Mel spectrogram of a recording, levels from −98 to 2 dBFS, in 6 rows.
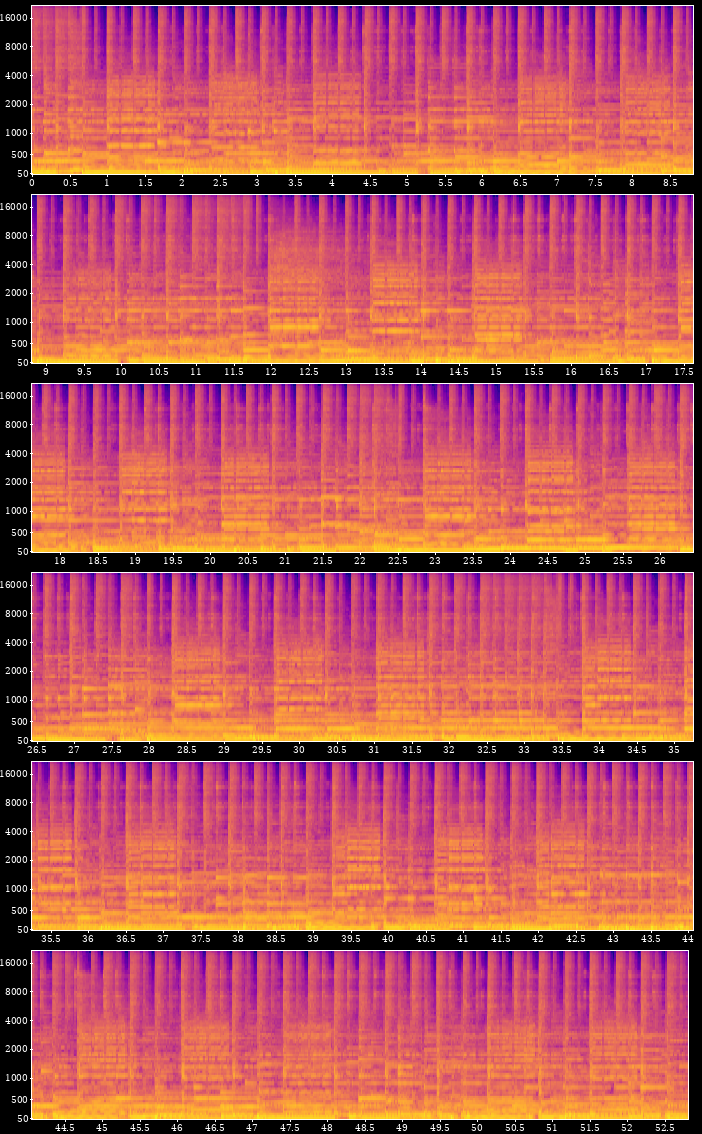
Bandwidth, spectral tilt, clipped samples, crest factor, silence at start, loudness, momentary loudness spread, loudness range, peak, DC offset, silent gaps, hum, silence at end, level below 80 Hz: over 20 kHz; -5.5 dB/octave; 0.4%; 10 dB; 0 s; -11 LUFS; 2 LU; 2 LU; 0 dBFS; under 0.1%; none; none; 0 s; -16 dBFS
